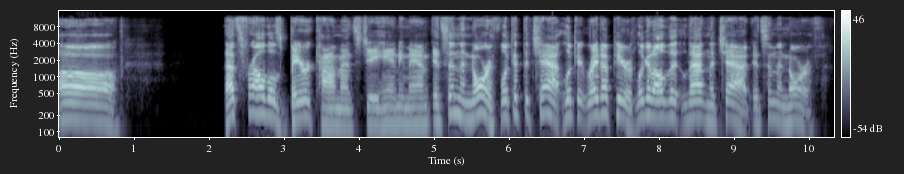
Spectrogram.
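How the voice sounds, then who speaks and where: A man with a strong Minnesota accent speaks at a fairly slow pace in a high pitch, his tone bright and sharp with ordinary pitch variation, against a quiet background. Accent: strong northern US (Minnesota). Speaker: livestream coin seller. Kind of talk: live selling stream chat. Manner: casual, chatty.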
